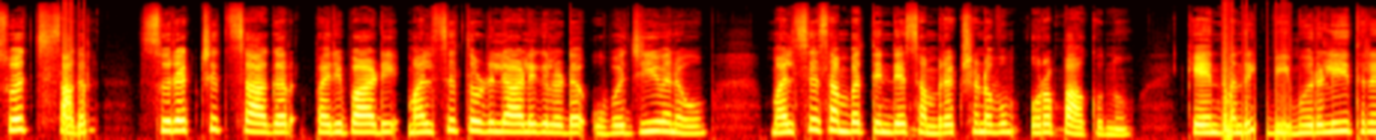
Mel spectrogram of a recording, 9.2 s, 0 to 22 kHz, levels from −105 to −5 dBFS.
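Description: A gritty burst of crackle tears through the speech from 0.40 to 0.56 s, just before "സുരക്ഷിത് സാഗർ പരിപാടി മത്സ്യത്തൊഴിലാളികളുടെ", and again, longer, from 8.15 to 8.61 s. This is processor overload crackle: the processor repeatedly missed its deadlines for buffers of around 10 ms, and each missed buffer was skipped, leaving a run of hard-edged gaps.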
